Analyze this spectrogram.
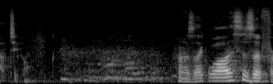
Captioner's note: laughter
